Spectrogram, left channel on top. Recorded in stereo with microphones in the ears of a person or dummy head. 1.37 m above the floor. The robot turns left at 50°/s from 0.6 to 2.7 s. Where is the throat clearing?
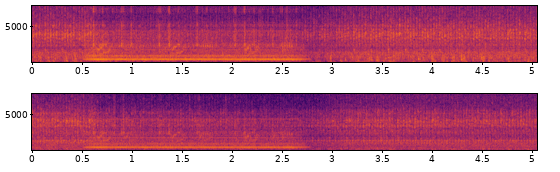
No throat clearing in this recording.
